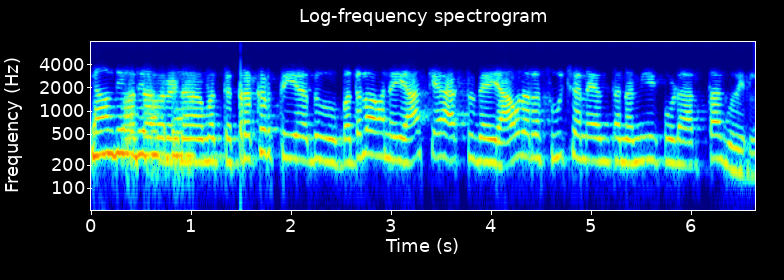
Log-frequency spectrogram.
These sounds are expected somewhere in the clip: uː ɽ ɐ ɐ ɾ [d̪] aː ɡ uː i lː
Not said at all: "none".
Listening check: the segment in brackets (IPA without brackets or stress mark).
t̪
